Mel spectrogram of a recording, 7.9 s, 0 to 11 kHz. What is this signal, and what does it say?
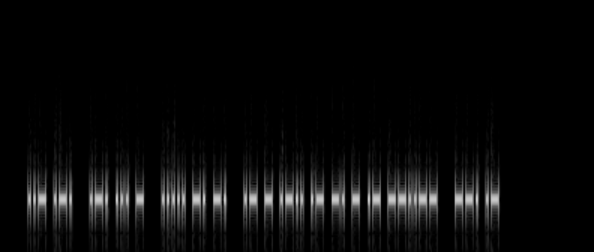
Morse code, heard as a keyed tone, about 36 wpm, 700 Hz. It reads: UR RST 5NN ATLANTA, GA
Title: Practice QSO - Exchange 1 - Beginning - 35wpm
